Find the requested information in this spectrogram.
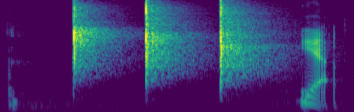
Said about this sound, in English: So, I always give the same advice, which is to clap three times really, really loud. What does that do? So, do this now. Clap three times really loud, like hurt your hands, hurt.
